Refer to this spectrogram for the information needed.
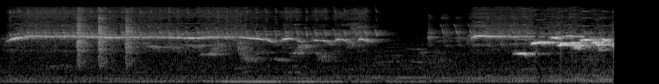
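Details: Captive-bred white-rumped shama of Jawara stock, Indonesia, in long song bursts aimed at rival birds: a long steady high whistle, fading softer notes, then a lively flurry of bright twittering before stopping.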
